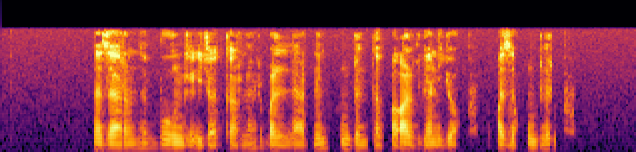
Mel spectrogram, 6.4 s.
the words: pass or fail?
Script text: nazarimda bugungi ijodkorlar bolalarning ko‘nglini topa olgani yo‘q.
fail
